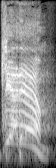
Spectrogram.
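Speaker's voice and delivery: shrill, very high, loud scream from afar. Retelling how a girl in the distance screamed: imitating a girl screaming. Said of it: "this girl off in the distance just screams out".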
